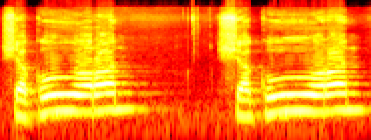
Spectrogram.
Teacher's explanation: پیچھے ہم نے پڑھا تھا کہ را کے اوپر زبر ہو تو را کو پر کریں گے، اور یہاں یہ قاعدہ سمجھ لیں کہ اگر را کے اوپر دو زبریں ہوں تو پھر بھی را کو پر یعنی موٹا کر کے پڑھیں گے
